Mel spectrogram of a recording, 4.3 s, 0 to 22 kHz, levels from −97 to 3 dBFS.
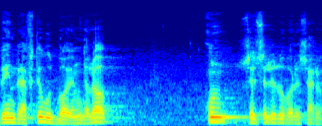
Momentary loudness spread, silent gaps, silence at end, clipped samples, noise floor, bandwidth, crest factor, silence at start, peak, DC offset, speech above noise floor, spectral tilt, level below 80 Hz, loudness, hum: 8 LU; none; 0 s; under 0.1%; -61 dBFS; 14 kHz; 18 dB; 0 s; -16 dBFS; under 0.1%; 29 dB; -7 dB/octave; -70 dBFS; -33 LUFS; none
